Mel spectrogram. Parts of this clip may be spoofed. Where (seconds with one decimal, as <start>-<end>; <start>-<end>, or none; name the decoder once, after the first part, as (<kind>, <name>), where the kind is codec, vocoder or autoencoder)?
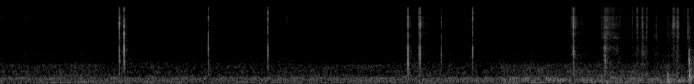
0.0-1.1 (autoencoder, DAC-VAE); 2.9-4.5; 5.0-6.9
